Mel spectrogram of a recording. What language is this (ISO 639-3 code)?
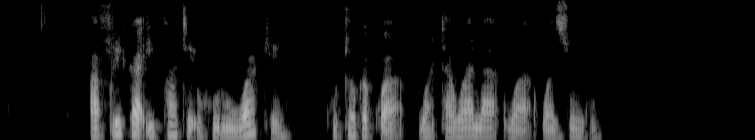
swa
